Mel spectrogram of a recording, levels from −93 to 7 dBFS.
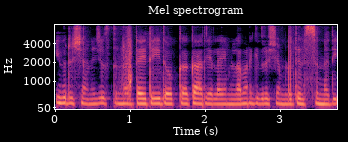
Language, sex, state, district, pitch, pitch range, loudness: Telugu, female, Andhra Pradesh, Krishna, 190 Hz, 180-195 Hz, -17 LUFS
